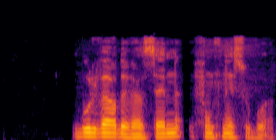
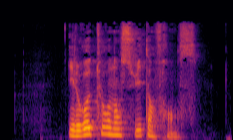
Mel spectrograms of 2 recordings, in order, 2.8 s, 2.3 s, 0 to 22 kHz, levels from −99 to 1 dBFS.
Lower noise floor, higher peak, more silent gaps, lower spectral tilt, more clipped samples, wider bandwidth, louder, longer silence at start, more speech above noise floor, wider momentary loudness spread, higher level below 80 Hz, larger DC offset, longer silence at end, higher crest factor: first, -84 dBFS vs -73 dBFS; first, -6 dBFS vs -10 dBFS; neither; first, -6.5 dB/octave vs -5 dB/octave; neither; second, 7.6 kHz vs 11.5 kHz; first, -23 LUFS vs -28 LUFS; about the same, 0.75 s vs 0.7 s; first, 61 dB vs 45 dB; second, 11 LU vs 15 LU; first, -58 dBFS vs -64 dBFS; neither; second, 0.05 s vs 0.4 s; about the same, 18 dB vs 20 dB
